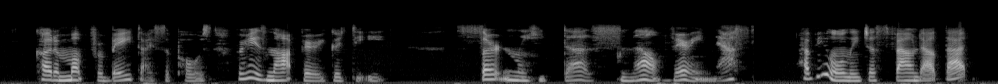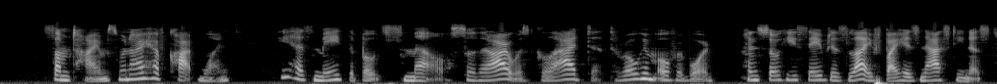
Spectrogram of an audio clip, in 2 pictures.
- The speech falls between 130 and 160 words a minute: No, average, 175 wpm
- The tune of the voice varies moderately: Yes, average, 3.8 semitones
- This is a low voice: No, high, 195 Hz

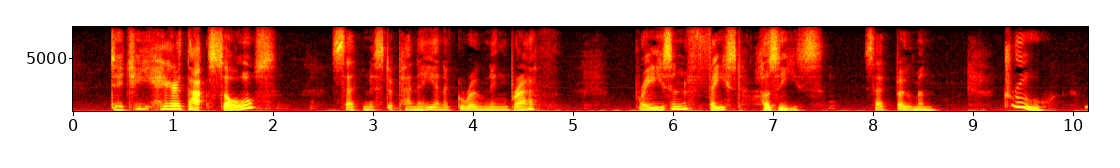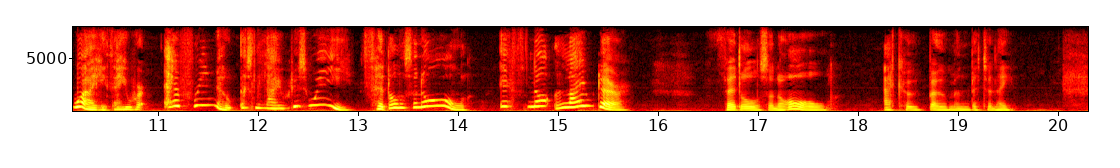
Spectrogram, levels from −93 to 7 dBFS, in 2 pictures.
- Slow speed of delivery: Yes, slow, 115 wpm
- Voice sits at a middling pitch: Yes, medium, 180 Hz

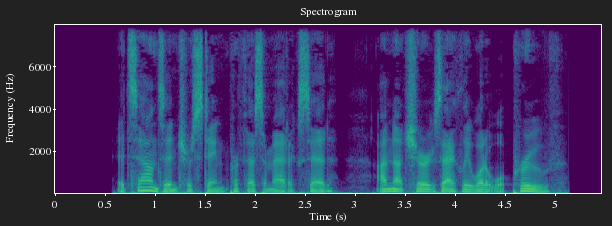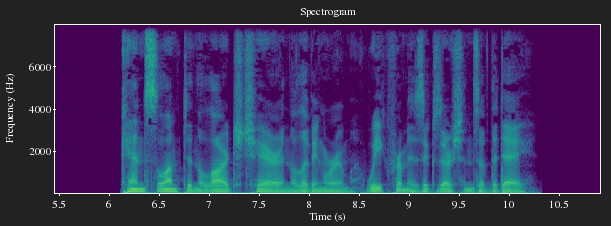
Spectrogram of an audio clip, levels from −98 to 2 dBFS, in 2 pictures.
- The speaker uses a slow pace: No, average, 170 wpm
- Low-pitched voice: Yes, very low, 95 Hz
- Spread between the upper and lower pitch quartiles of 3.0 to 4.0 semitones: Yes, average, 3.3 semitones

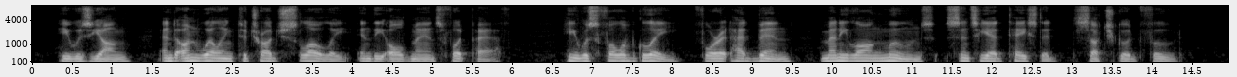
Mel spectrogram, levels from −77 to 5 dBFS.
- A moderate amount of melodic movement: Yes, average, 4.0 semitones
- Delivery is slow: Yes, slow, 130 wpm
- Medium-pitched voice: No, low, 110 Hz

